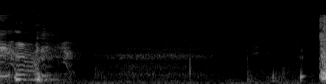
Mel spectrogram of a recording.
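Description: A harsh cough bursts out at the start, followed by a quiet stretch with faint breathing, then another sharp cough right at the end.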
